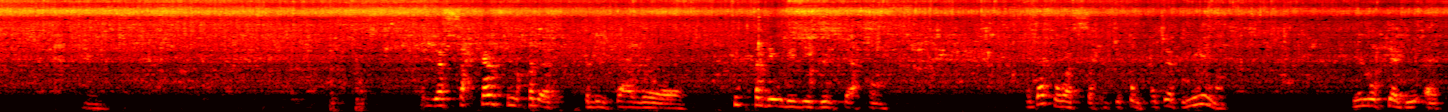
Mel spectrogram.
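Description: Chunks of vegetables frying in oil in a stainless steel pot while they are stirred with a wooden spatula, with a steady hiss. A voice talks from about four seconds in and again near the end.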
